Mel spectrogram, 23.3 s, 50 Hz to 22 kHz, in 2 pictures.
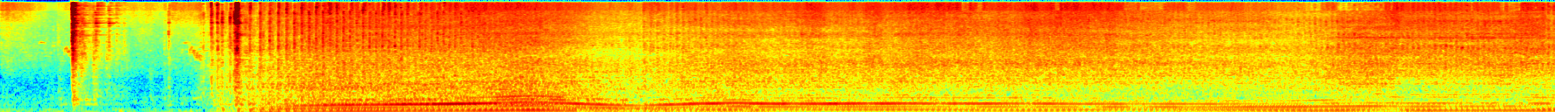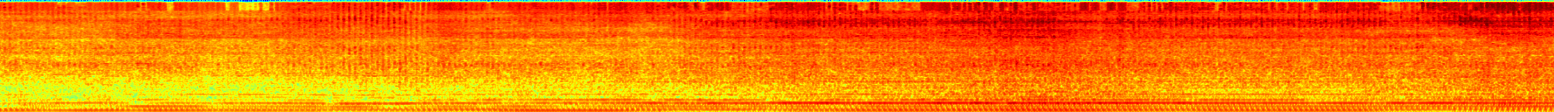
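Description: A Toro 6.75HP 149cc lawn mower starts up and then runs loud and steady while cutting dandelions, its engine drone dipping briefly under load and holding a constant close roar throughout.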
